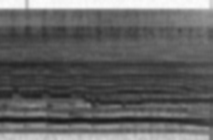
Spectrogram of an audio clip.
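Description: A male Baul singer holds one long, high sung note that slides down near the end. Beneath it is a light, even tapping rhythm of about four beats a second.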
